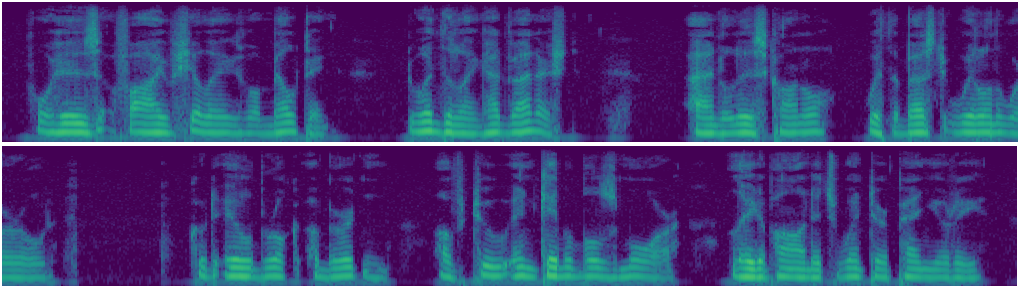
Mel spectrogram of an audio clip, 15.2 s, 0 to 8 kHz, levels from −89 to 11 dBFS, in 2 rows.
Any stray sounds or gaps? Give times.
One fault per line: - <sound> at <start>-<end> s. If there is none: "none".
none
